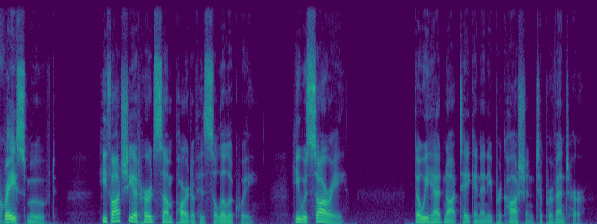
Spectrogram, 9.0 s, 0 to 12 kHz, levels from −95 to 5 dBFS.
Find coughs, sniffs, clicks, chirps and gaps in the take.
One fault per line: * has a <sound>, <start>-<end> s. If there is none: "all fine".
all fine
